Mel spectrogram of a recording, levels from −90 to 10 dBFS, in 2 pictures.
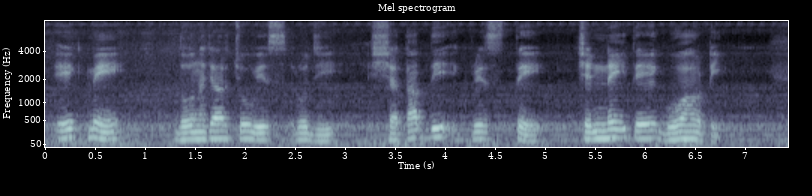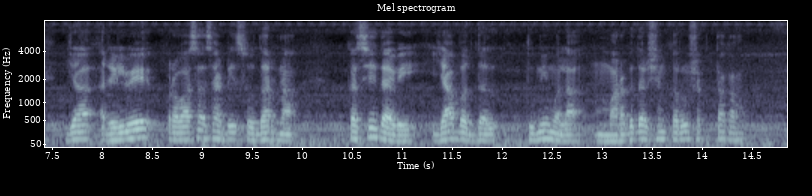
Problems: constant background noise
